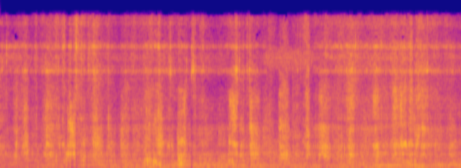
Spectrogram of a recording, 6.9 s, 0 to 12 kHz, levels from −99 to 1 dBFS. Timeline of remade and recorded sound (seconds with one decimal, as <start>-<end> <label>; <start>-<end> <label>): 0.0-4.0 remade; 4.0-4.7 recorded; 4.7-6.9 remade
